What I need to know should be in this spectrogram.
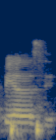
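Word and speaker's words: Bayezid: বেয়াজিদ হচ্ছে বলতাম বিকজ হচ্ছে মানে এক্সেন্ট ওয়াইজ উচ্চারণটা হয় বেয়াজিদ, ওই জন্য বলতাম ডোন্ট টেক ইট আদারওয়াইজ।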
